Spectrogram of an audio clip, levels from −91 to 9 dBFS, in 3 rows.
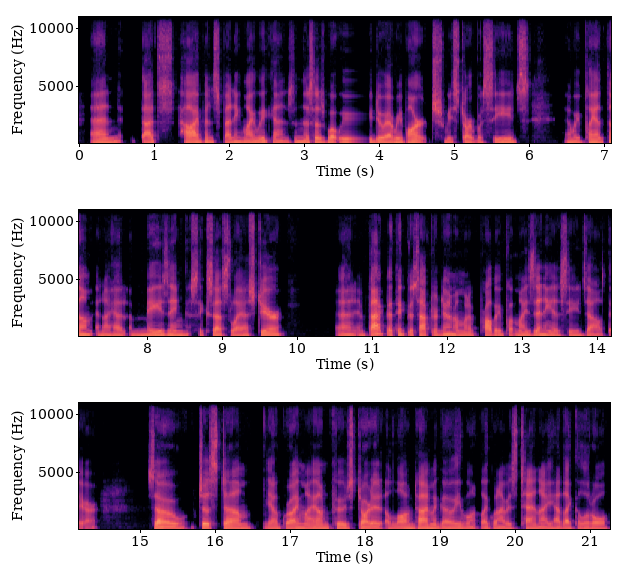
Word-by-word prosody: And 160 0 0 0.3
that's - - -1
how 95 - +1
I've 190 -1 +5
been 170 - -1
spending 175 +5 -2
my 85 -1 +1
weekends, 145 - -2
and 135 0 -1
this 155 +2 -1
is 165 -1 +2
what 155 0 +3
we 155 0 -2
do 140 -2 +2
every 160 +5 +2
March. - - +2
We 130 - -4
start 135 0 -1
with 135 - -5
seeds, 90 - -2 0.5
and 145 - -3
we 135 - -1
plant 160 +5 0
them, 200 -1 +2
and 155 -1 -5
I 135 - -1
had 130 -2 -2
amazing 160 +5 0
success 145 -3 -1
last 140 +3 -2
year. 215 -1 +3 0.7
And 135 -1 -2
in 155 - -5
fact, 235 - +6
I - - +4
think 210 0 -1
this 190 - -2
afternoon 195 +3 +2
I'm 170 -3 -1
gonna 150 0 -2
probably 155 - 0
put - - -5
my 155 -3 -1
zinnia 180 -4 +1
seeds 130 0 -5
out 125 +1 -2
there. - - -5 0.6
So, 140 -4 +4
just, 180 +1 +1
um, 165 -3 +2
you - - -2
know, 155 - -1
growing 165 +3 +1
my 160 -1 +1
own 155 -2 0
food 90 -9 -1
started 145 -3 +1
a 130 - -3
long 145 +2 0
time 155 +1 +4
ago, 135 -3 -1
even, 140 0 -2
l 140 -1 -4
like, 140 - -3
when 155 - 0
I 140 - 0
was 130 +1 -4
10, 150 +2 0
I 130 +1 -1
had, 140 0 -1
like, 130 0 0
a - - -2
little 135 -1 -1
150 Hz, 205 wpm, -23 LUFS, 135-165 Hz, 0.7 s, fact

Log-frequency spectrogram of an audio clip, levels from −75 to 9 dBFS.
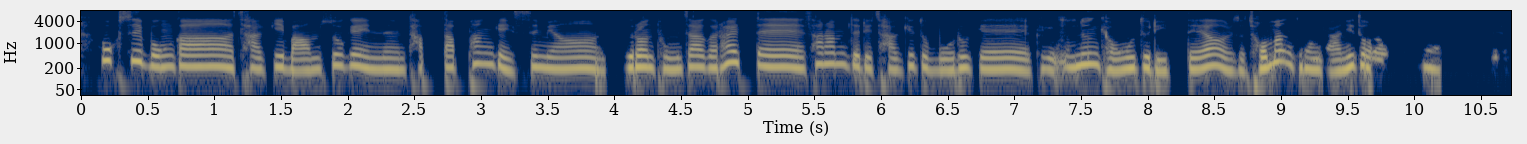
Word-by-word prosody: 혹시 330 -1 +2
뭔가 230 -2 +2
자기 205 +2 -3
마음속에 195 +7 -1
있는 195 -2 0
답답한 260 +8 -5
게 230 - 0
있으면 200 +1 0 0.2
그런 215 0 +4
동작을 210 +3 0
할 295 +2 +4
때 220 -3 +3
사람들이 260 -6 -1
자기도 200 +4 -5
모르게 190 0 0
그 195 - -7
우는 250 +5 +3
경우들이 195 0 +1
있대요. 195 +7 +1
그래서 180 -5 -2
저만 260 - +3
그런 200 -3 0
게 - - -4
아니더라고요. 190 0 +1 0.2
네네. 205 - -7
210 Hz, 345 characters per minute, -21 LUFS, 195-230 Hz, 0.2 s, 그런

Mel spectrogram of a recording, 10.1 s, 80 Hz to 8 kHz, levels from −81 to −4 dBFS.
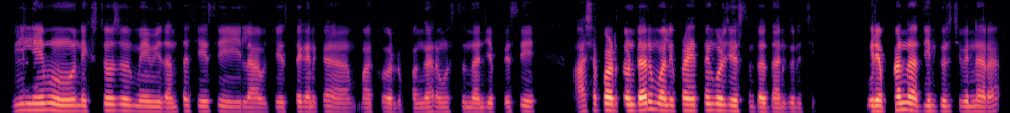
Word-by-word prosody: వీళ్ళేమో 165 +1 +1 0.3
నెక్స్ట్ 140 +3 -8
రోజు 155 0 0
మేమిదంతా 130 0 -3
చేసి 135 +1 -6 0.2
ఇలా 120 -1 -4 0.2
చేస్తే 125 +1 -8
గనక 125 +2 -7 0.4
మాకు 115 +2 -11 0.3
బంగారం 120 +2 -6
ఒస్తుందని 120 -1 -7
జెప్పేసి 125 +4 -7 0.5
ఆశపడుతుంటారు. 160 +2 +6
మళ్ళీ 150 -2 +3
ప్రయత్నం 155 +2 +3
కూడా 155 -1 +3
చేస్తుంటారు 130 -4 -1
దాని 115 0 -5
గురించి. 115 -1 -16 0.5
మీరు 140 0 +7
ఎప్పుడన్నా 170 0 +5
దీని 140 0 -3
గురించి 135 0 -6
విన్నారా? 130 +1 -2
135 Hz, 140 wpm, -25 LUFS, 120-155 Hz, 0.5 s, మీరు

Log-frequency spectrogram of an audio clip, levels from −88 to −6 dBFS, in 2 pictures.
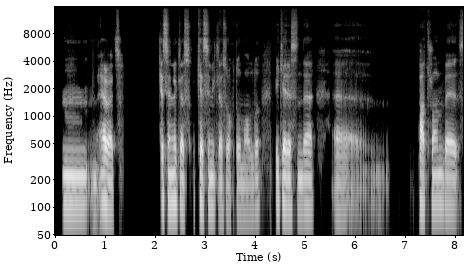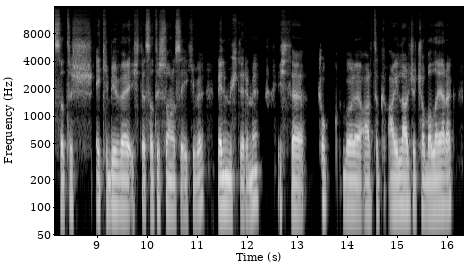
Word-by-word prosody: Hımm, 110 -2 +1
evet, 110 -5 +6 0.8
kesinlikle 115 -1 +3
so - - -4
kesinlikle 100 -1 +2
soktuğum 90 -1 -3
oldu. 90 +3 -3 0.3
Bir 110 - +1
keresinde, 100 0 +3 0.4
ııı, 95 -1 -3 1.3
patron 110 0 +3
ve 105 -2 +4
satış - - -4
ekibi 100 0 -1
ve, 100 -1 +4
işte, - - -4
satış - - -3
sonrası 95 -2 -2
ekibi 95 +6 -4 0.3
benim 105 +1 +4
müşterimi, 100 +4 -3 0.3
işte, 90 -2 -1 0.2
çok, - - -4 0.3
böyle, 100 -2 +2
artık 95 +1 -5
aylarca 100 0 +1
çabalayarak 100 +3 +1
100 Hz, 100 wpm, -24 LUFS, 95-105 Hz, 1.3 s, evet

